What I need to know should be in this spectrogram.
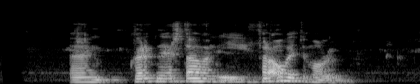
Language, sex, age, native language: Icelandic, male, 50-59, Icelandic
